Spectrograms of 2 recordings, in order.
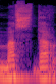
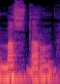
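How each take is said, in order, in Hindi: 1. शब्द साधारण r की आवाज़ पर खत्म होता है। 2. शब्द जोड़ी गई un की आवाज़ पर खत्म होता है। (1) "तो ये बोलेंगे मसदर" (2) "लेकिन होता है मसदरुन"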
